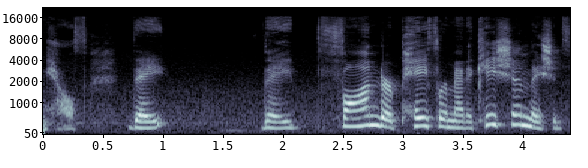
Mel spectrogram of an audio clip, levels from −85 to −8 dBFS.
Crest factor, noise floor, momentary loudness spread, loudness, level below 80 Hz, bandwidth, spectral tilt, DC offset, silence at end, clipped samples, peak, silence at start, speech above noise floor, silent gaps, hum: 16 dB; -52 dBFS; 15 LU; -23 LUFS; -70 dBFS; 17 kHz; -4 dB/octave; under 0.1%; 0 s; under 0.1%; -8 dBFS; 0 s; 28 dB; none; none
